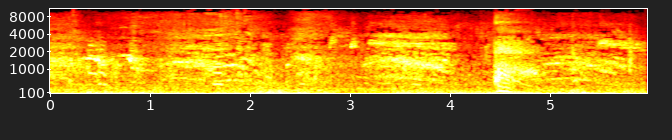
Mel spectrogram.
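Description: Chickens at a poultry farm cluck and call over a dense, steady background of many birds, with one louder squawk near the end.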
